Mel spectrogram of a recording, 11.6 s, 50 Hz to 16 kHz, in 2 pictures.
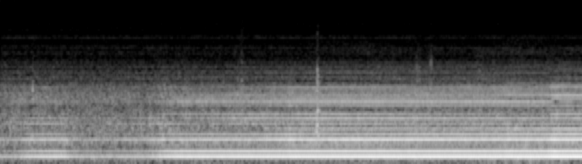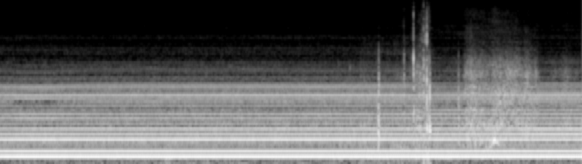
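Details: Macdonald CE 100 scanner: steady low mains hum with buzzy overtones, swelling louder when a certain capacitor is poked with a makeshift probe; supply filtering fault suspected, not confirmed.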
